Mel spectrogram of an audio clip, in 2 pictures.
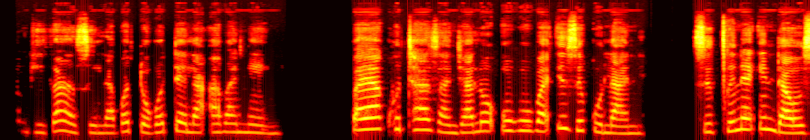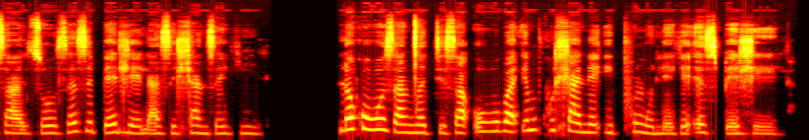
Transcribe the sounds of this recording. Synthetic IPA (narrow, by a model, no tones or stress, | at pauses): aŋbʱiɣazilaβɔd̥ʱɔɣɔtʼɛlaʔaβaneŋi | βajakʰutʰazand͡ʒʱalɔʔuɣuβaʔiziɡ̥ʱulanɛ | z̥iɡ͡ǀʱinɛʔindʱawɔzazɔzezib̥ʱɛɮɛlaziɬand͡zʱeɣiːlɛ | lokʰuɣuzaŋ͡ǀed̥ʱisaʔuɣuβaʔim̩kʰuɬanɛʔipʰuŋulɛɣɛʔezib̥ʱɛɮɛːla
